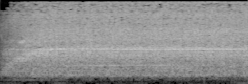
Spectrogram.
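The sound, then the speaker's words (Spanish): A truck tractor unit's cooling fan runs steadily and loudly, a constant airy roar with a thin whine on top, continuing without change for the whole stretch. “Este es el ventilador de la tractora.”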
